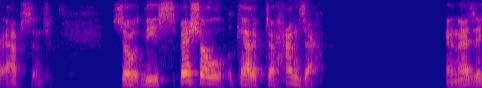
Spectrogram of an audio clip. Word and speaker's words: Hamza: beginning of this paragraph that Hamza indicates a glottal stop what does it mean it means uh-oh you have to stop the other as if you're choking in a throat you cannot pronounce and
